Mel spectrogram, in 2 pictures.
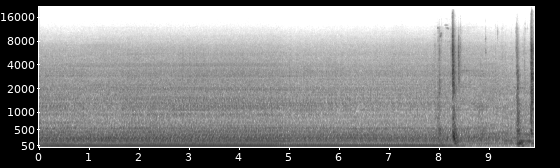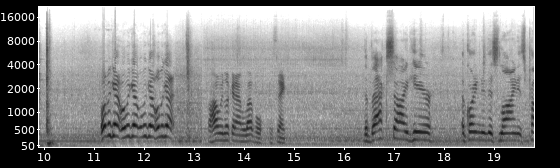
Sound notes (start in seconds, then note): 5.5 engine humming continues; 7.8 forklift clunking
